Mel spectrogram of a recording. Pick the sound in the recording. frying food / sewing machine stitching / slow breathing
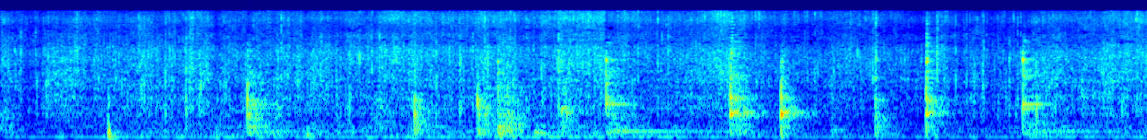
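frying food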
